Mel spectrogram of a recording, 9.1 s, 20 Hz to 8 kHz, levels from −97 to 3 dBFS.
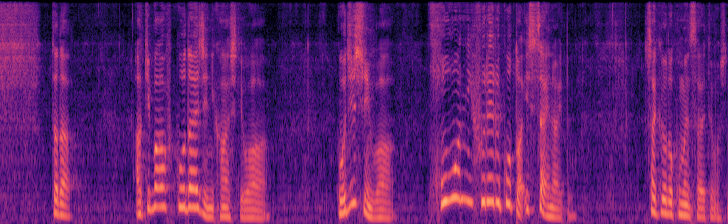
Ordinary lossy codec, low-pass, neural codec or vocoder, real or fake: none; none; codec, 16 kHz, 4.8 kbps, FACodec; fake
